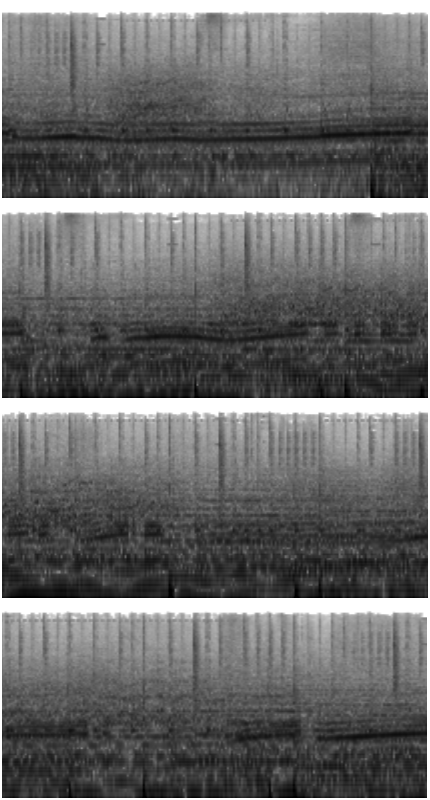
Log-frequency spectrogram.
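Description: Cars race in Need for Speed, loud engines revving and shifting with repeated tire squeals and skids over about seventeen seconds, with no voices.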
